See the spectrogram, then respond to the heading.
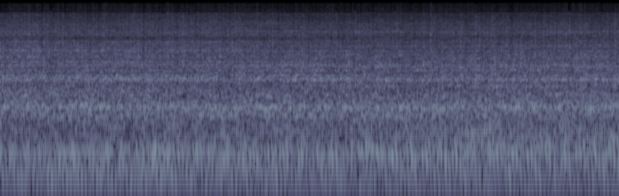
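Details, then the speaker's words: Troy-Bilt Pony rider with a replacement used engine and new head gasket, cold start the next morning: a steady, even single-cylinder drone, no misses or knocks. It smokes heavily for about a minute, then clears; it no longer smokes with the blades on. "It runs great. It just smokes a little on startup."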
